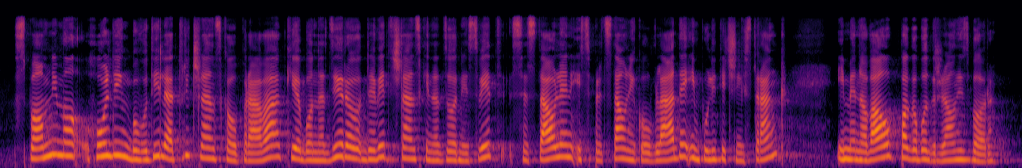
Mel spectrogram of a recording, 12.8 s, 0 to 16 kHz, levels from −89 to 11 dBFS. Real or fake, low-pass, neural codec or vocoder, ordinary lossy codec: fake; 10.8 kHz; codec, 24 kHz, 3.1 kbps, DualCodec; none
